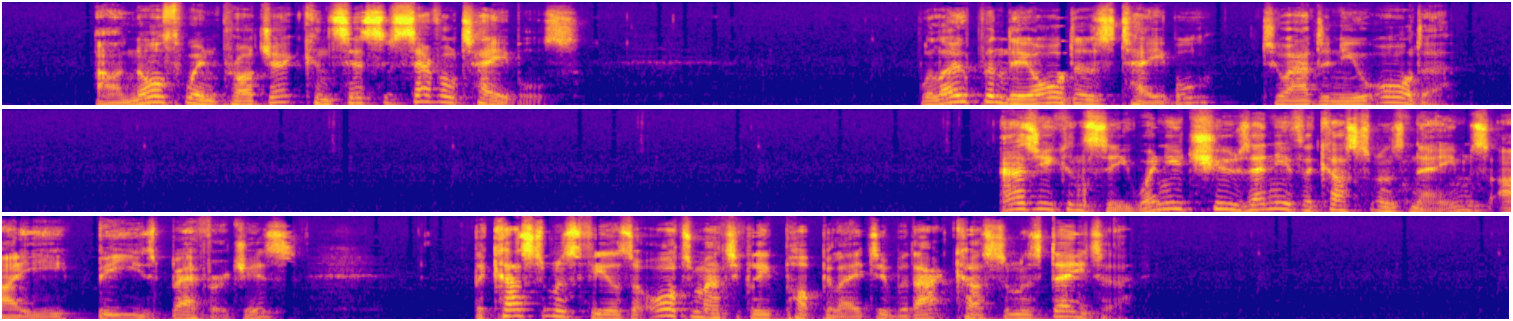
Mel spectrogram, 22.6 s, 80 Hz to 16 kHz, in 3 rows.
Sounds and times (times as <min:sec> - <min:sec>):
Speech: 0:00.5 - 0:03.0, 0:04.6 - 0:07.4, 0:12.5 - 0:16.6, 0:17.4 - 0:20.8.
